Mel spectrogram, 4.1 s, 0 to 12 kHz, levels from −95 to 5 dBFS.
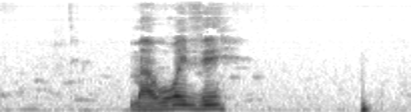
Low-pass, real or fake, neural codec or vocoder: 10.8 kHz; real; none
